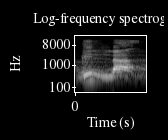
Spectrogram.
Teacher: Sebelum lafaz Allah ada huruf ba yang berharokat kasrah. Maka lafaz Allahnya jadi tarqiq, tipis. Billah, mulutnya buka.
